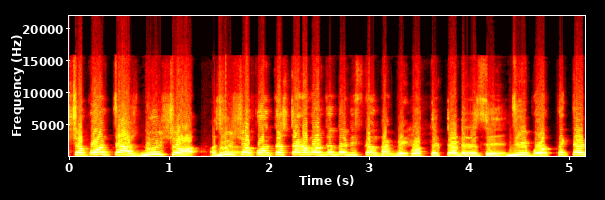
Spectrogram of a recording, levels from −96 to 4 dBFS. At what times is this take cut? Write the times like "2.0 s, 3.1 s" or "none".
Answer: none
